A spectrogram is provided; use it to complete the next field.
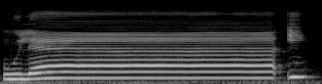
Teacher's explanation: اس کو ہم 5 الف کے برابر کھینچیں گے جس کو مد متصل کہتے ہیں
